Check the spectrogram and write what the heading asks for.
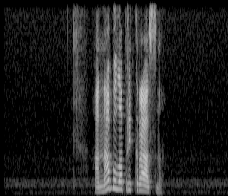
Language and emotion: Russian, positive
